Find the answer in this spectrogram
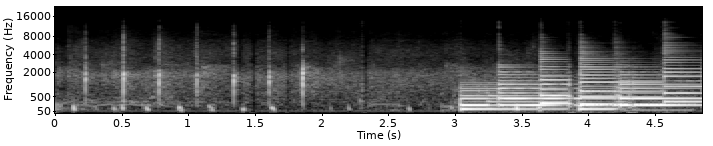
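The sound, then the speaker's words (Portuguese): A few hands clap sharply in an uneven rhythm over a low hum, then loud, sustained musical tones from a keyboard-like instrument take over for the last two seconds. “palmas.”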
